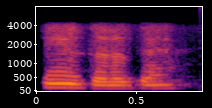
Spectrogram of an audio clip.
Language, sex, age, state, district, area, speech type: Urdu, male, 30-45, Bihar, Khagaria, rural, conversation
